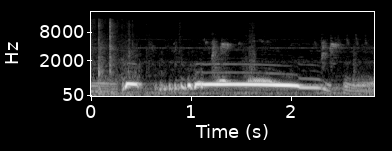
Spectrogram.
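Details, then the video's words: A Barbary dove (puter) gives a low, mellow coo: a short clipped note, then a long drawn-out hum that slides down at the end. "Pancingan Burung Puter"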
